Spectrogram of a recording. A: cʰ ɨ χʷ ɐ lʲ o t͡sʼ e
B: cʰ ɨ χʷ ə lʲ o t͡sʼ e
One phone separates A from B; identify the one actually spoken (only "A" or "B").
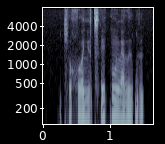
A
